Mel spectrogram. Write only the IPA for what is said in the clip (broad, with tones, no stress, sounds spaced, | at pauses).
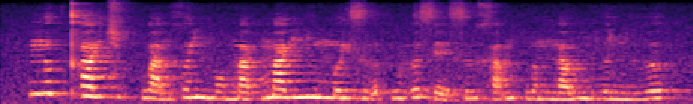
n əː˦˥ k̚ t̪ʰ a˧ j t͡ɕ ṵ˧˨ h w a˧˩ n x ə˨˦ j ɲ ɔ̤˨˩ m a˨˩ k̚ m a˧ j ɲ ɨ˧ m ə˧ j s ɨ̰˧˨ ə̯ h w ɨ̰˧˥ ə̯ s e˧˩ s ɨ˨˦ x a̰˧˥ m h w ə˧ m n a˨˦ w m i˧ ə̯ ɲ ɨ˨˦ ə̯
